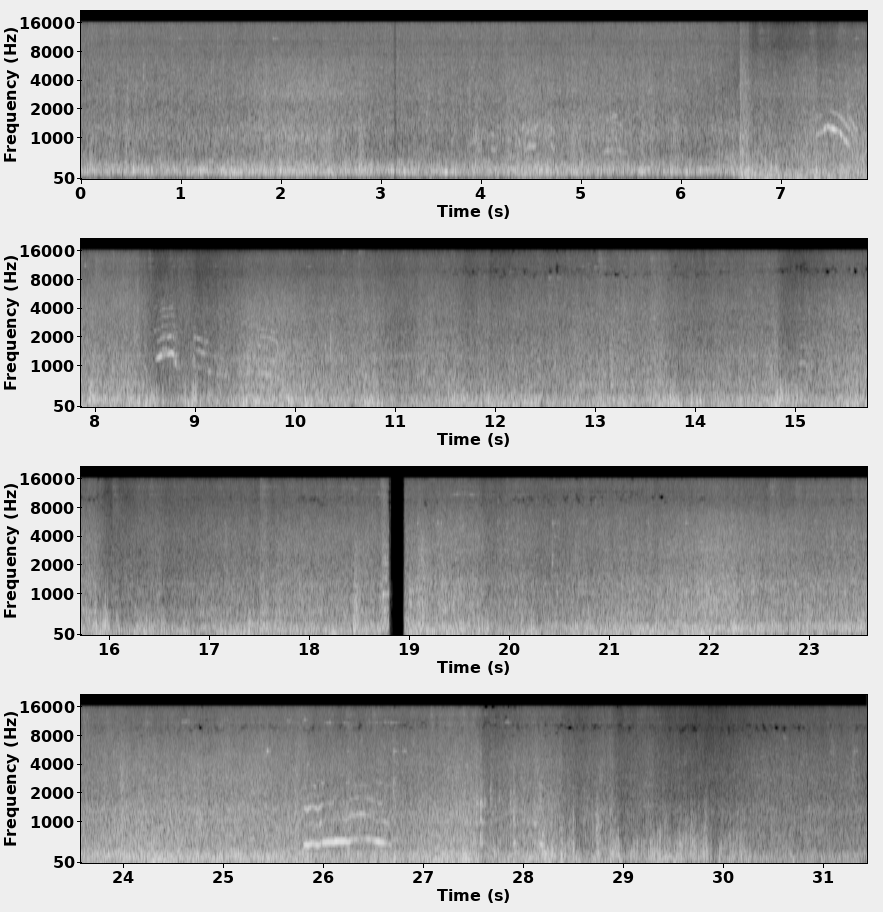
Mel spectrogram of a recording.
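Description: Steady rushing hiss of water spraying onto a wash plant's rubber conveyor belt as wet rocks ride along it, with the plant's machinery running underneath.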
